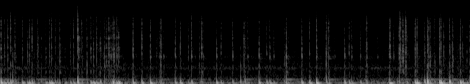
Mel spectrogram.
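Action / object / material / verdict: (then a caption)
tap / plastic water bottle / plastic / none. A clear plastic water bottle is held close to the microphone in both hands while fingertips and nails tap and scratch its body and label. The result is a dense run of quick, dry, low thuds and crinkly scratches that die away almost instantly.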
